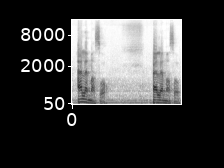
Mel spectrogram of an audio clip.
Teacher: Kesalahan pertama, membaca alif, lam, mim, sod ini dengan alamaso. Alamaso, pendek semuanya.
